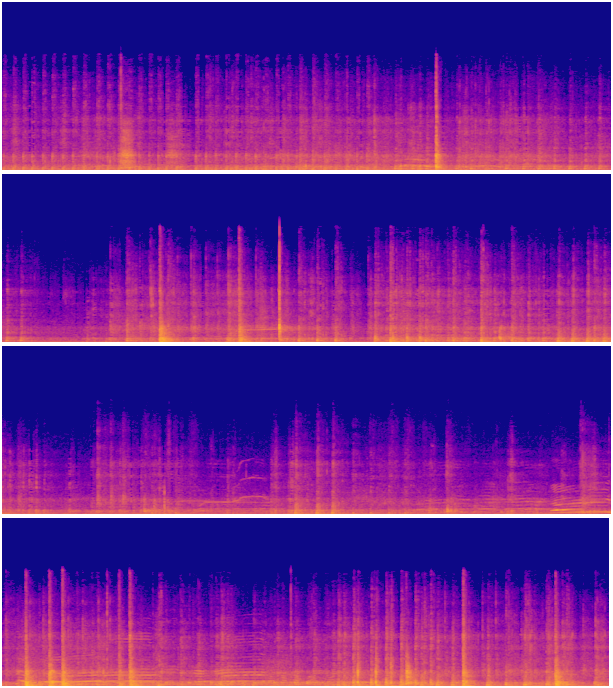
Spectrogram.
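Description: Paintball markers firing across the field: sharp pops at irregular intervals, single and in short runs. Distant shouting joins in from about the middle of the stretch.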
